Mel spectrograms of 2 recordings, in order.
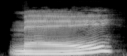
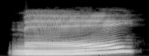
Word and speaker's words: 没: The second one is mei, pronounced with a mid-rising tone. It is said as mei.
